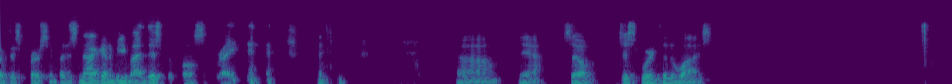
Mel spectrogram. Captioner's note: laughs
